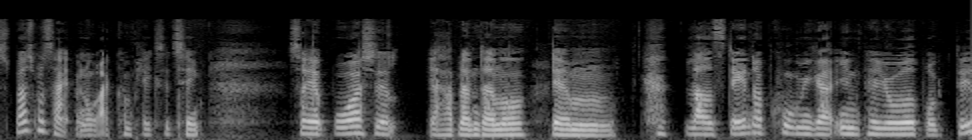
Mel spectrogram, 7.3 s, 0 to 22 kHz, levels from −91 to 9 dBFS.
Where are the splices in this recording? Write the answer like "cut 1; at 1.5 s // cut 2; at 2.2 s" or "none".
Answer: cut 1; at 4.1 s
